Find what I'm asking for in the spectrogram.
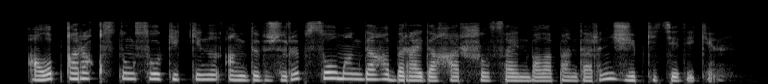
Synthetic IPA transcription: ɑlˠəp̚qʰɑɾɑqʰːʊ̥st̪əɴso̞lˠkʲʰe̞t̪̚kʲe̞nɪnɑɴd̪ɑpʒʏɾɪpso̞lˠmɑɴd̪ɑʁəbɪɾɑjd̪ɑqɑɾʒ̥əlˠsɑjənbɑlˠɑpɑnd̪ɑɾənʒe̞p̚kʲʰe̞t̪e̞d̪ɪe̞kʲe̞̰n

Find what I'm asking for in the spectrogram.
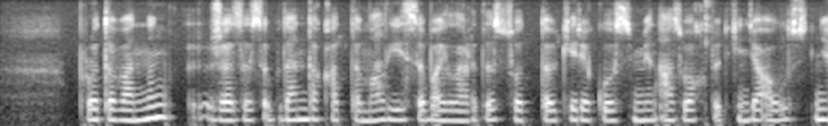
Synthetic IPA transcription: pro̞t̪ovanːəɴʒɑzɑsəbʊd̪ɑnd̪ɑqʰɑt̪ːəmɑlˠje̞sɪbɑjlˠɑɾd̪əso̞t̪ːɑwkʲʰe̞ɾe̞kwo̞səme̞nɑ̰zwɑqə̥t̪wɵt̪kʲe̞nd̪e̞ʔɑ̰wəlˠʏst̪ɪne

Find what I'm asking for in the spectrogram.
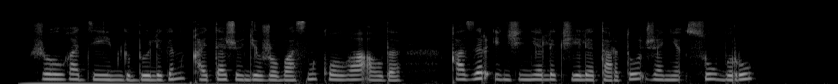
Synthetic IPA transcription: ʒ̥o̞lˠʁɑd̪e̞jɪŋɡʲɪbɵlɪɡʲɪɴqʰɑjt̪ɑʒɵnd̪ewʒo̞bɑsəɴqʰo̞lˠʁɑʔɑ̰lˠd̪əqʰɑzɪɾijnʒenʲe̞ɾlɪkʒ̥e̞le̞t̪ʰɑɾt̪uʒæne̞subʊɾu

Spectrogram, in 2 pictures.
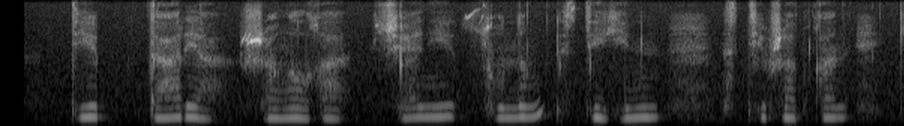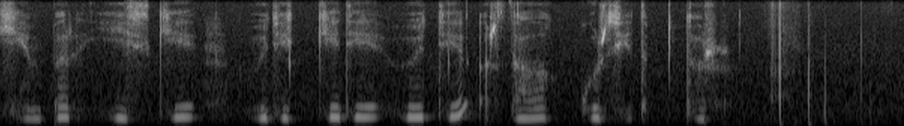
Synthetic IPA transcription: d̪̥e̞p̚d̪̥ɑɾijaʒ̥ɑɴɑlˠʁɑʒ̥æne̞so̞nəɴɪst̪e̞ɡʲe̞nɪnɪst̪ʰe̞pʒ̥ɑt̪̚qɑŋkʲʰe̞mpɪɾje̞skʲe̞wɵd̪e̞kʲːe̞d̪e̞wɵt̪ʰe̞ʔə̰ɾzɑlˠəqkʲʰɵɾse̞t̪ɪ̥pt̪ʰʊɾ

